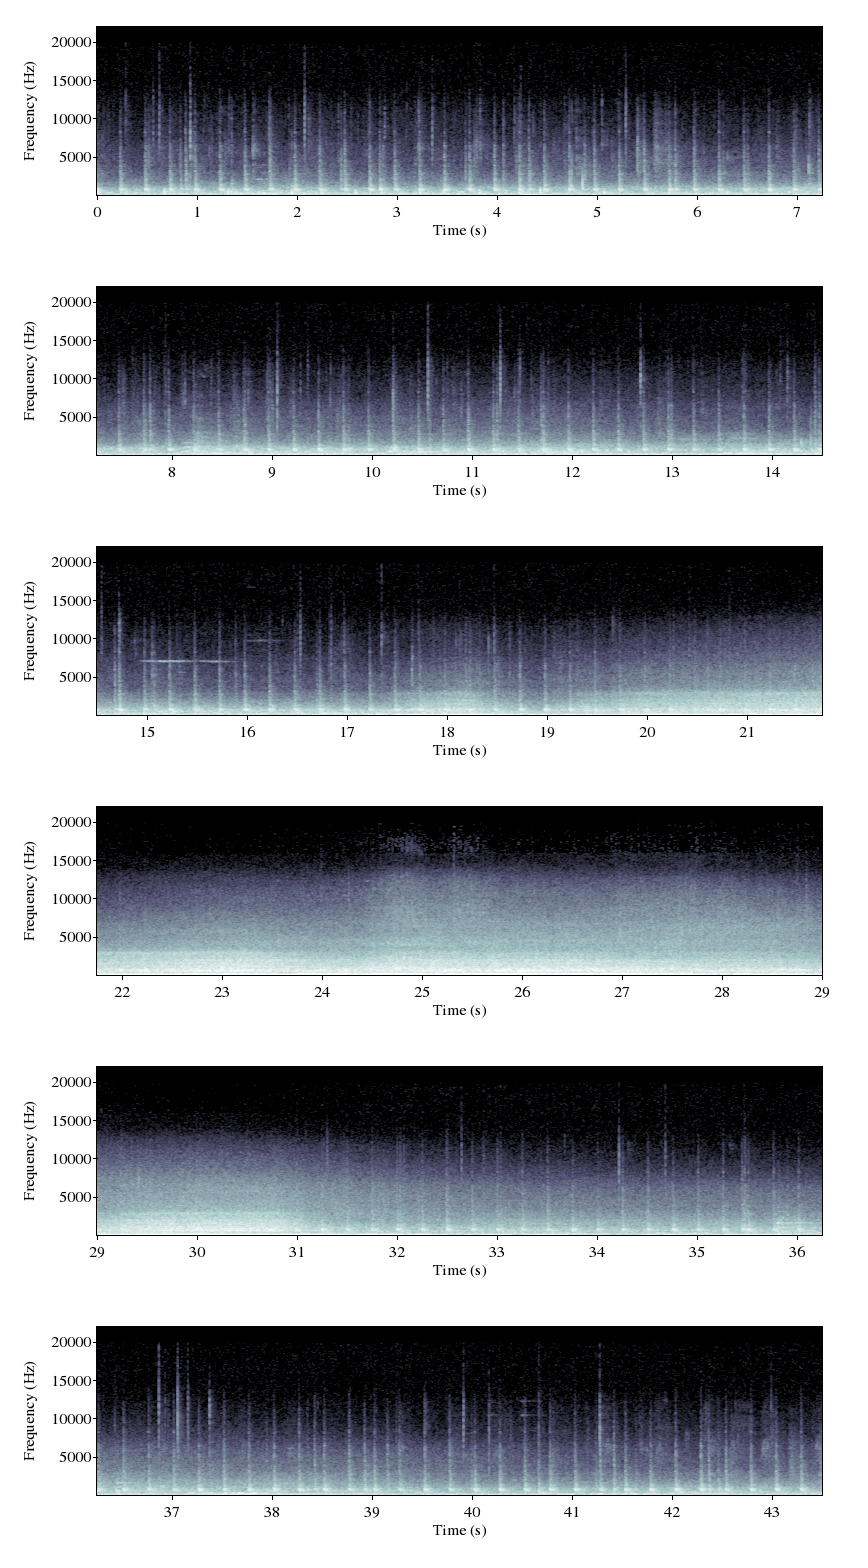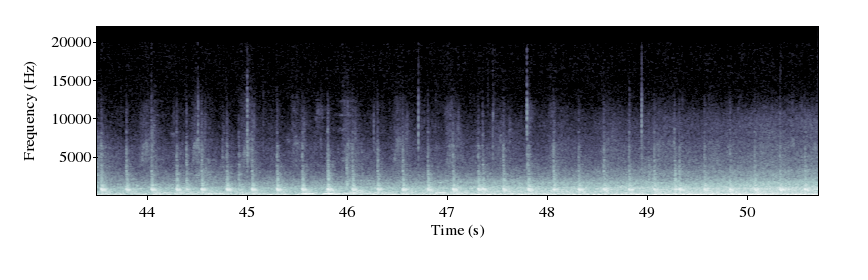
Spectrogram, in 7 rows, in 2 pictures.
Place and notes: after a rain. water drips from rainwater pipe
6 November 2012, ~14:00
